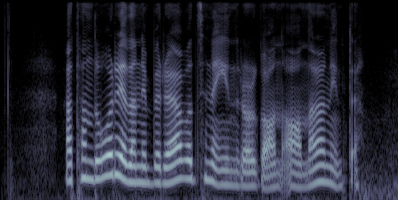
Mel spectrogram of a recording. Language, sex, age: Swedish, female, 26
